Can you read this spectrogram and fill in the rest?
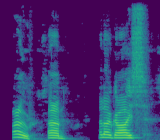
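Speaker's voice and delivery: very high, slow, drawn-out, loud troll voice. Voicing a troll-like being who hears the players arrive: troll character voice. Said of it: "hears you guys coming down and goes".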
